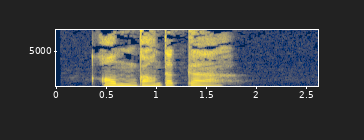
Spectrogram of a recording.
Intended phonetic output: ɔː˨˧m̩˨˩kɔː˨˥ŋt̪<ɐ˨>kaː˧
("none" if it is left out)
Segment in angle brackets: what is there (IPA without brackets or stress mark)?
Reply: ɐ˥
